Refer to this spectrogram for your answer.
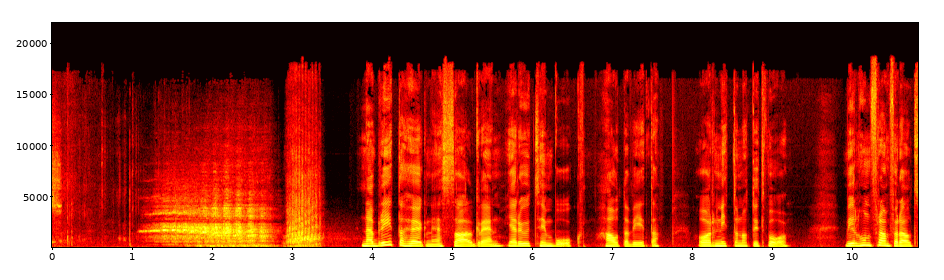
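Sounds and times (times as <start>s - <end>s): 
horse hoof clatter: 0.0s - 1.6s
horse neighing: 1.1s - 3.5s
speech: 3.9s - 9.3s, 9.9s - 10.8s.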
